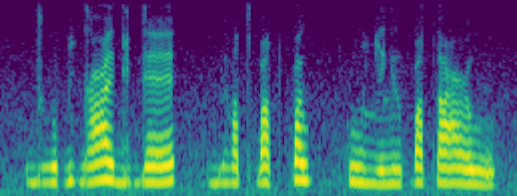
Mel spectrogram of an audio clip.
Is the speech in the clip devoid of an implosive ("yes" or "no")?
no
